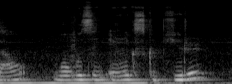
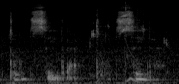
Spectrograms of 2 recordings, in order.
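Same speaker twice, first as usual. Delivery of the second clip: soft whisper; 12 dB quieter than usual. Pretend. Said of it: "I'm all like".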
